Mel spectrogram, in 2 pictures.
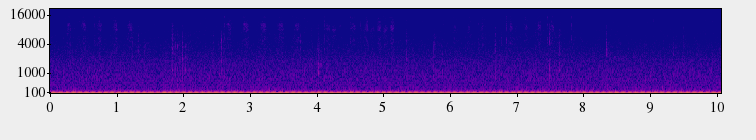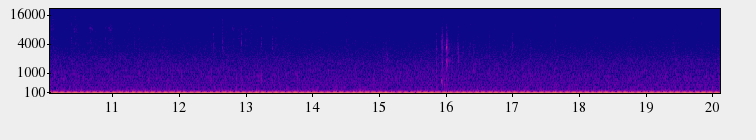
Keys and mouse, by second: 1.9 ctrl+d, 2.6 alt+click, 4.1-6.0 shift+drag, 7.8 click, 8.4 space, 9.1 click, 9.2 space, 9.5 click, 10.0 alt+click, 11.6 click, 12.7 shift+click, 13.4 click, 15.6-16.5 typing, 16.8 click.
